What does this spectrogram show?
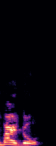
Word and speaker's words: Bardin: A principal técnica, como o doutor Tiago pesquisa na hora tudo que eu falo, chama análise do discurso de Bardot, que se escreve Bardin.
